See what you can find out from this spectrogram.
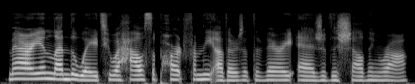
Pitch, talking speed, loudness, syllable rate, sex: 210 Hz, 275 wpm, -18 LUFS, 6.6 syllables/s, female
